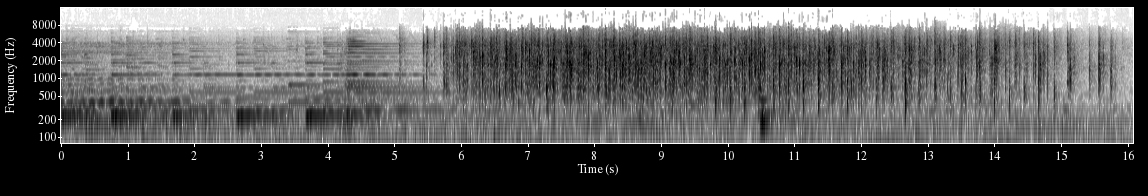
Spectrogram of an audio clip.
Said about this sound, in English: Raining. Again. Over and over. Floridians must be a hardy people to come out in this kind of weather and watch something like this.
